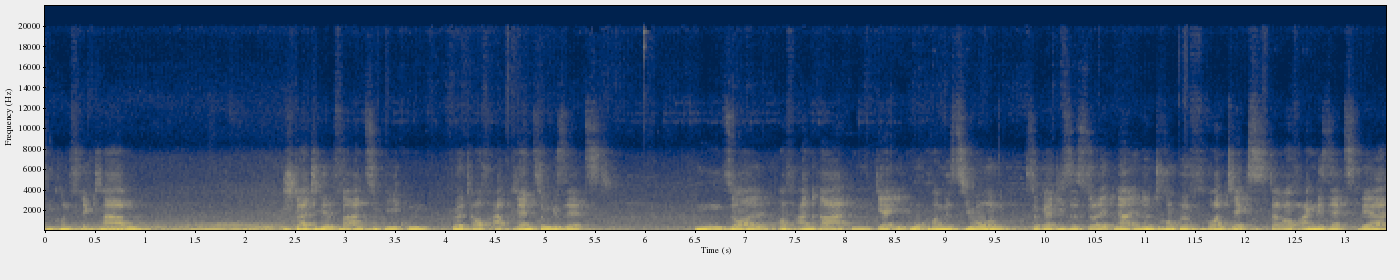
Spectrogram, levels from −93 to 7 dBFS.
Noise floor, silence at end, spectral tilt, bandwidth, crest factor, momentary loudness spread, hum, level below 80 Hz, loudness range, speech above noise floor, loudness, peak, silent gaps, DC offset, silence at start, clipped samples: -35 dBFS; 0 s; -9 dB/octave; 8 kHz; 14 dB; 9 LU; none; -36 dBFS; 2 LU; 22 dB; -14 LUFS; 0 dBFS; none; under 0.1%; 0 s; under 0.1%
